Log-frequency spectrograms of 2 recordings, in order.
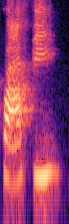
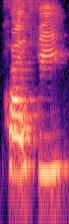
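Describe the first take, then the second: First: The first vowel sounds like 'ah' in coffee. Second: The first vowel sounds like 'oh' in protein. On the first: The speaker calls it wrong. "not the ah in coffee" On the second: The speaker calls it right. "so the protein in coffee"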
